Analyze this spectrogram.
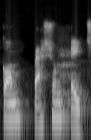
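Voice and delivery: slow "compassionate" as com, passion, ate; broken into syllables. Shown as a demonstration. Teacher showing spelling, "compassionate" slowly in pieces. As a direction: break "compassionate" apart, full "ate" ending. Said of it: "just একটু ভেঙে নিব".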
